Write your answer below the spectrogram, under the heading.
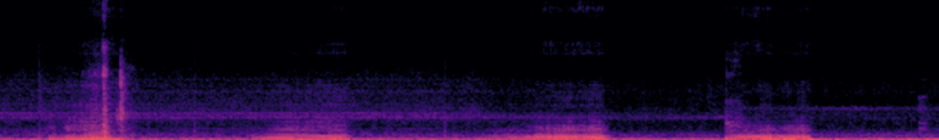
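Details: Sleeping black-and-tan long-coat Chihuahua snoring: four low, rasping, harmonic snores in a steady rhythm, one about every two to three seconds, with quiet breathing between them.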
